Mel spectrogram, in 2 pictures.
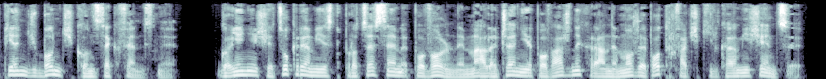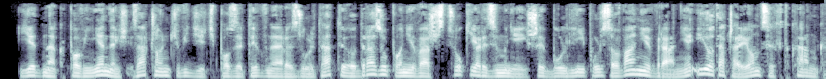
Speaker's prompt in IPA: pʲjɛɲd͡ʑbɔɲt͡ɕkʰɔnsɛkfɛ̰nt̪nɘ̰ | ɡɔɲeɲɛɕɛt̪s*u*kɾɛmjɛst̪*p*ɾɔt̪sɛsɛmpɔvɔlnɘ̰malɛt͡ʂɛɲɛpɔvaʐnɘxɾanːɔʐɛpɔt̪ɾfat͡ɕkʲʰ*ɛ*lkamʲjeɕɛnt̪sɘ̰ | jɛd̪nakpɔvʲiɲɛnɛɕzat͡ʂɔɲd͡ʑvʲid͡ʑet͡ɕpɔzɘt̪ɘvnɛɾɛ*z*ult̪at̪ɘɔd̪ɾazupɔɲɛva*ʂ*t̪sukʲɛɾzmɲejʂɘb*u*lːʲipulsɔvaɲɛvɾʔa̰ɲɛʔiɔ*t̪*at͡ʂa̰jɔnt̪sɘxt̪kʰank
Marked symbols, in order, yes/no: yes, yes, no, yes, yes, yes, yes

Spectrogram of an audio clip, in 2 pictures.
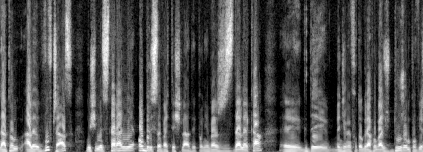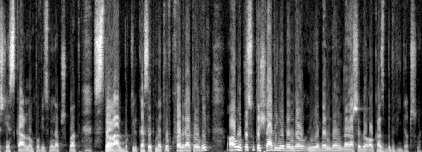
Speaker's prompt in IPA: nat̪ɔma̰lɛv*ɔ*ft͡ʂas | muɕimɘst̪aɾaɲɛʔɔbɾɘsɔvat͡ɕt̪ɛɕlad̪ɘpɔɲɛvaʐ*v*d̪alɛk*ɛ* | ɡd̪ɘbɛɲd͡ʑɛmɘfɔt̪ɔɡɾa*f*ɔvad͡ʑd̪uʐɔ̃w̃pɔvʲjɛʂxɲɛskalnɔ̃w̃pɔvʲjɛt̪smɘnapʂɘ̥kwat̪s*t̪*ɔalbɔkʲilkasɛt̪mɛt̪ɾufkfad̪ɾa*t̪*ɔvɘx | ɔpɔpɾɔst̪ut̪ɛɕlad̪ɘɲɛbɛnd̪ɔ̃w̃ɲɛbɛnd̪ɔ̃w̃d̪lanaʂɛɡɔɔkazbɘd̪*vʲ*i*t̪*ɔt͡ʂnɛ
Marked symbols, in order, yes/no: no, no, no, yes, yes, yes, yes, no

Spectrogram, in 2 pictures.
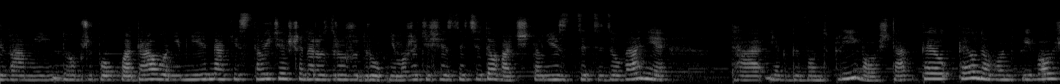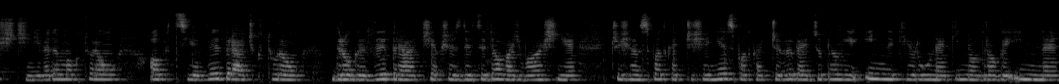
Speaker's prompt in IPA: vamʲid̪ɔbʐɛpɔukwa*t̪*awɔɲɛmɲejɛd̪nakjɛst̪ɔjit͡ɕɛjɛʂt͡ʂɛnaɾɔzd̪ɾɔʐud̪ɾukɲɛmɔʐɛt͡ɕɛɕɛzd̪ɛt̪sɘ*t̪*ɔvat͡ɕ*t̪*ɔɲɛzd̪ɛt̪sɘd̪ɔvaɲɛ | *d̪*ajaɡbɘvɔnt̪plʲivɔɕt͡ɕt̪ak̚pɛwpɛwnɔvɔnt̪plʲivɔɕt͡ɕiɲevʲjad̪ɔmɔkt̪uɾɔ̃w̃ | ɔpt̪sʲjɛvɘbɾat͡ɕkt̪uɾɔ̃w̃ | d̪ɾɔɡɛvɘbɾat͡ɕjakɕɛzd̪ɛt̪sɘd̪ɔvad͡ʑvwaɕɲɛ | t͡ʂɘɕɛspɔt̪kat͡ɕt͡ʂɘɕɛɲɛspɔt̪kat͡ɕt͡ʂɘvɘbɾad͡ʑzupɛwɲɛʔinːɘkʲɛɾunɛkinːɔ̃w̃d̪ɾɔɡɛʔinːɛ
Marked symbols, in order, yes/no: no, no, yes, no

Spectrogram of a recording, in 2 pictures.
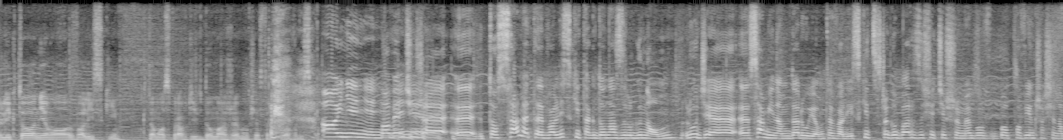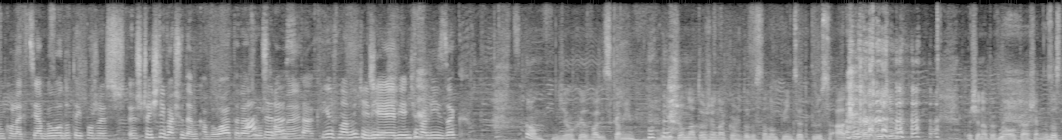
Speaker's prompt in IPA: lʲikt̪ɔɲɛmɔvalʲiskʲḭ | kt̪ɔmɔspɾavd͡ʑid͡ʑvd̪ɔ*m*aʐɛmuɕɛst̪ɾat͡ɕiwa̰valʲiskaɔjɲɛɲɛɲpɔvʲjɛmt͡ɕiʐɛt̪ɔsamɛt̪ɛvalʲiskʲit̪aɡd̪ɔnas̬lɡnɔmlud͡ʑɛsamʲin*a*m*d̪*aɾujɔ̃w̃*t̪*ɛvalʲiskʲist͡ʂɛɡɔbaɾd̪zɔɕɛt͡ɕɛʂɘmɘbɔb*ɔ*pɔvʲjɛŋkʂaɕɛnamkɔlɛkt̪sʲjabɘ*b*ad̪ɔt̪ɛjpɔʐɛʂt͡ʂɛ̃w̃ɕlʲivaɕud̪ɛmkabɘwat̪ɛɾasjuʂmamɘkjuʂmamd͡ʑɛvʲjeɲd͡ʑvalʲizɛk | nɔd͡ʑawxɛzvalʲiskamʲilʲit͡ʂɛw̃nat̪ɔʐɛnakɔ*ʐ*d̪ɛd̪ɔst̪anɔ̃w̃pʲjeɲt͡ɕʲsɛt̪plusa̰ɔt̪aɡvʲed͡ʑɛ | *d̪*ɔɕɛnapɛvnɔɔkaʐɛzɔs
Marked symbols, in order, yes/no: yes, yes, yes, yes, yes, no, yes, no

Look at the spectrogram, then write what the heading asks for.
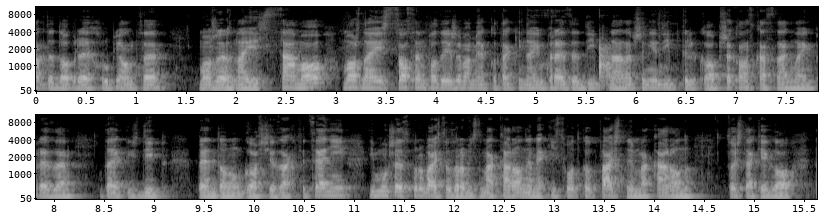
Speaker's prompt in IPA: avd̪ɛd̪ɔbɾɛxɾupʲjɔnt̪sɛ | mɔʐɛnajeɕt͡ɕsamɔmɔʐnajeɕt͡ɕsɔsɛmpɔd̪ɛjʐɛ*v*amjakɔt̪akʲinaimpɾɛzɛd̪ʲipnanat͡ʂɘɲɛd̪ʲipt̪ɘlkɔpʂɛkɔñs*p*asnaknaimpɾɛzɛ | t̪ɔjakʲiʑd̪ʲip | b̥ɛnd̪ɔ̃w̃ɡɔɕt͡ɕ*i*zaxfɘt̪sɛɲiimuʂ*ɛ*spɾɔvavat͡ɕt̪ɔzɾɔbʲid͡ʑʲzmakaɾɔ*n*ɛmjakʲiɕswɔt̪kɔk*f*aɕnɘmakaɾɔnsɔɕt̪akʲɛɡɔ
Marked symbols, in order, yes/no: yes, no, no, yes, yes, yes

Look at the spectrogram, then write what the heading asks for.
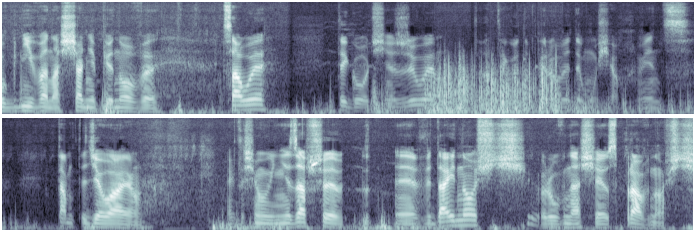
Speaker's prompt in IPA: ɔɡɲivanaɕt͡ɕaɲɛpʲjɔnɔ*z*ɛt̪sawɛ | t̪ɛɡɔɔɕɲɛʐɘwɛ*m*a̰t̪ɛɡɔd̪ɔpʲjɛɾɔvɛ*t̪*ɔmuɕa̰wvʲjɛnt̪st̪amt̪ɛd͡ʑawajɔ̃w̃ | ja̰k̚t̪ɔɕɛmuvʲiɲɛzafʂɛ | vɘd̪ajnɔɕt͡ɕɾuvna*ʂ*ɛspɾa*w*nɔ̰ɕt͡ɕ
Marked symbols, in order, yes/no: no, yes, no, no, no

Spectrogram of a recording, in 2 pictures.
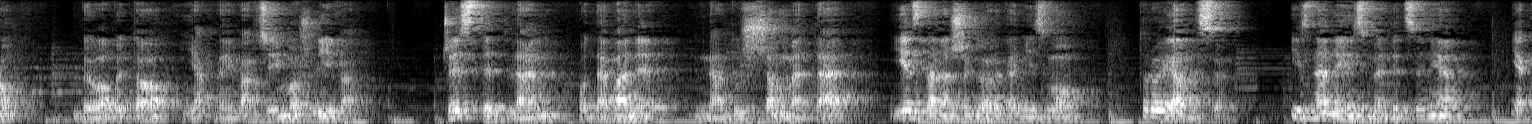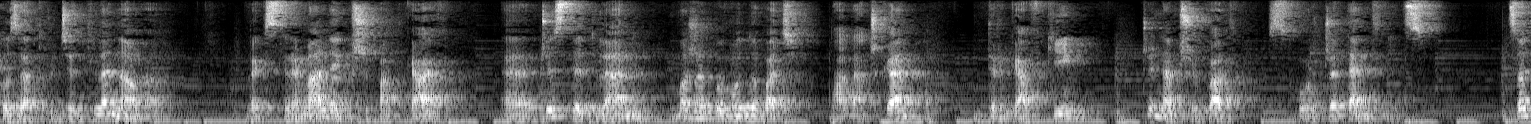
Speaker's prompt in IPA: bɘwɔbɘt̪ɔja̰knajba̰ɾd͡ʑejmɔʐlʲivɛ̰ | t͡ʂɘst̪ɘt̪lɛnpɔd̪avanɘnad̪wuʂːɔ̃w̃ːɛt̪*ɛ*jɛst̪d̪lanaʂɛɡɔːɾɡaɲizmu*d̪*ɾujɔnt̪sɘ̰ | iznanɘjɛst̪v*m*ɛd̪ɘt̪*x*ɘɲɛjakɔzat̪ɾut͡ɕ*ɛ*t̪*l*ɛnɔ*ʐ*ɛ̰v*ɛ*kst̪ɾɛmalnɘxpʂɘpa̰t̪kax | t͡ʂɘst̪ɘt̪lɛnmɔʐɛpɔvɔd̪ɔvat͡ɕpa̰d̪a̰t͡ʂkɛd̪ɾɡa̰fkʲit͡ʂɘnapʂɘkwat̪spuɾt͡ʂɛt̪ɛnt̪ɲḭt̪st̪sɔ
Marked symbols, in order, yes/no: yes, no, yes, no, yes, yes, no, yes

